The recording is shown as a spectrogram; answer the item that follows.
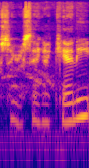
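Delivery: hushed whisper. Retelling asking the same question a third time, whispered. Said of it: "I whispered it".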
